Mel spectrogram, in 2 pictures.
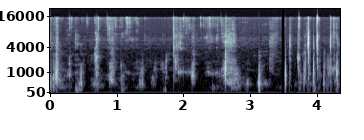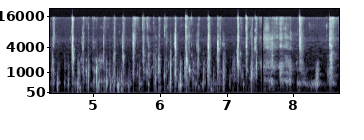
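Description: Close-miked wet chewing and lip smacks from a mouthful of rice and curry: a dense run of quick sharp clicks, busiest through the middle, with fingers squishing and mixing rice on a plate.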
